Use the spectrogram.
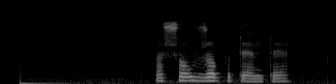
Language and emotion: Russian, neutral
